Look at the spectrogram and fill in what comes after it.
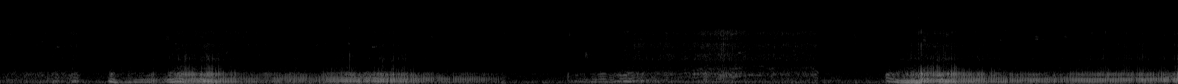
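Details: Morio, a French Bulldog, snoring while sleeping in its owner's arms at a computer, March 8, 2012: loud, rumbling, deep snores in long rhythmic bursts, each followed by a brief quiet inhale.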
